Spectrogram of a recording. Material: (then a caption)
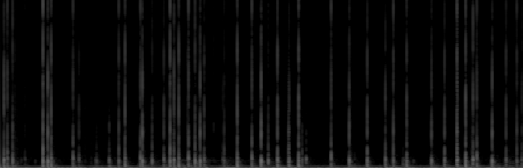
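Faux leather. Long nails tap and scratch the creased top surface of a holographic faux-leather zip wallet lying flat. Rapid, crisp clicks and short scratchy strokes follow one another quickly over a steady low hum.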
